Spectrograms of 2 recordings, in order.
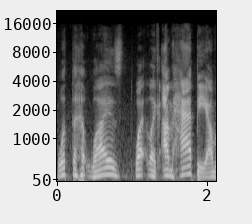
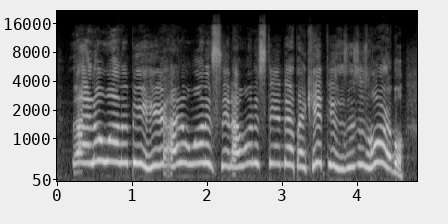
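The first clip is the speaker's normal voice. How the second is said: put-on very high, wailing two-year-old bawl. Retelling a two-year-old's words on the timeout bench: imitating a wailing toddler. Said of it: "She bawls for five minutes straight".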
